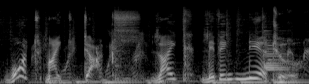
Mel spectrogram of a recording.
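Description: Gentle, encouraging male cartoon narrator. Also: on the high side, huge pitch swings, slow, gravelly, faint music behind. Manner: gentle, encouraging, addresses the children. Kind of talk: scripted children's cartoon narration.

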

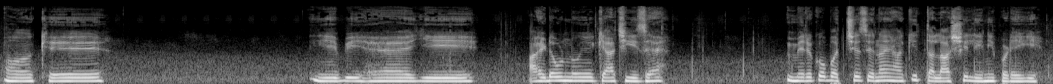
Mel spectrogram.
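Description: A young man giving lively gameplay commentary in Hindi mixed with English, talking to viewers as he plays. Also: fairly high pitch, slight background noise. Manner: excitable, talks to viewers, barks orders in role.

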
